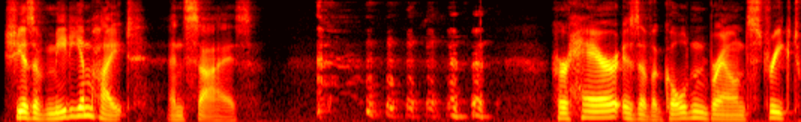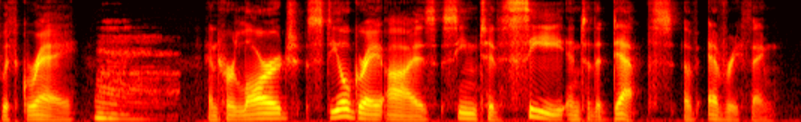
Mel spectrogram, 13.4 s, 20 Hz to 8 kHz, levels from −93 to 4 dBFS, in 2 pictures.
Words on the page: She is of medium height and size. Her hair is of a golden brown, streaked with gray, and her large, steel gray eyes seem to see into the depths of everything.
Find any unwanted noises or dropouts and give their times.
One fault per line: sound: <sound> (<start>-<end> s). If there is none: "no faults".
sound: laugh (2.6-4.2 s)
sound: sigh (7.4-8.2 s)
